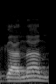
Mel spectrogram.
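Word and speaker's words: גנן: Y la palabra hebreo para huerto o jardín es Ganán. Di conmigo, Ganán. Con acento en la A.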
